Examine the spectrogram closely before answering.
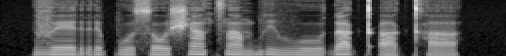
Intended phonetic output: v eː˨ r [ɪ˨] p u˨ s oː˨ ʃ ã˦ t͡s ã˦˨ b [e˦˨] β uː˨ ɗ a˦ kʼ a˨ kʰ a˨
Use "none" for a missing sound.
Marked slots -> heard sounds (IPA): ɪ˨, i˦˨

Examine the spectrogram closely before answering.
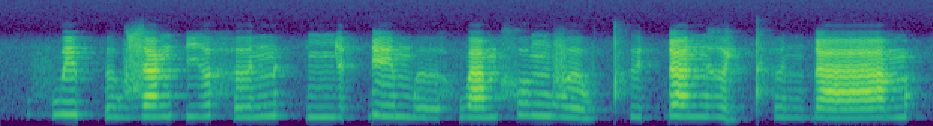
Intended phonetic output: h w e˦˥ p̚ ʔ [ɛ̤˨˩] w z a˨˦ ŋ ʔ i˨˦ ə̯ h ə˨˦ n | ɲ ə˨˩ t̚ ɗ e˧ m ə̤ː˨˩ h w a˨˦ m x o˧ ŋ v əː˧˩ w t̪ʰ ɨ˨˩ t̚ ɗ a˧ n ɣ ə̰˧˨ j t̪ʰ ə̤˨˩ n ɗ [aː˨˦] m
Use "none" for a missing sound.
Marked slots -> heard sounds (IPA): ə̤˨˩, aː˨˦

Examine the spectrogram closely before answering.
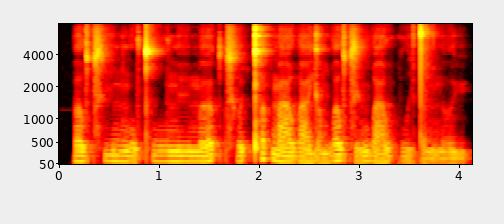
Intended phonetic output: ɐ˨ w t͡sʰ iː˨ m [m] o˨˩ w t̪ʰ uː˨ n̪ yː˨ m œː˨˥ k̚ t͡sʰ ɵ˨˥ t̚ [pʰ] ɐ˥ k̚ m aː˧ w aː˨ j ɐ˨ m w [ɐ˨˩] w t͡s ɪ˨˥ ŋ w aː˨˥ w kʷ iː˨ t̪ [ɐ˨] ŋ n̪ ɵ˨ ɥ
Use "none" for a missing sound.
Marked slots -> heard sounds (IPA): ŋ, pʰ, ɐ˥, ɐ˨˩

